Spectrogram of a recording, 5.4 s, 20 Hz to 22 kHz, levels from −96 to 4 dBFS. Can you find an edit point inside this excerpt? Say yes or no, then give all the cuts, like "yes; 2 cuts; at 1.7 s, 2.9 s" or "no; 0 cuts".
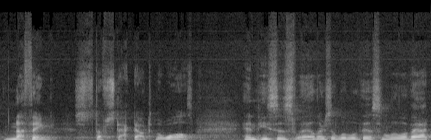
yes; 1 cut; at 1.0 s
